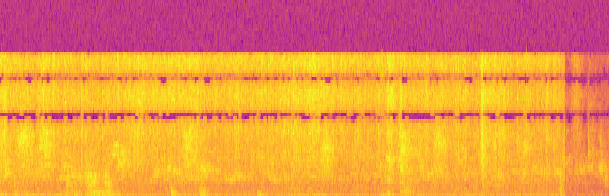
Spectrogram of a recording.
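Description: A wooden spoon stirs a thick cream sauce simmering in a cast-iron skillet over a gas burner: soft scattered scrapes and ticks over a steady low hum, cutting off shortly before the end.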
